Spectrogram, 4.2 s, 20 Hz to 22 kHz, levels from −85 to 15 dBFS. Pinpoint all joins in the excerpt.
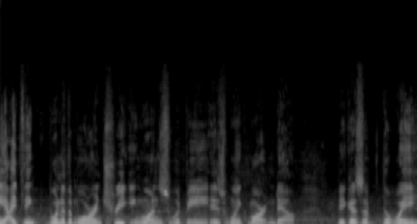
cut 1; at 2.1 s

